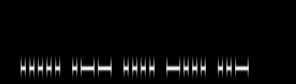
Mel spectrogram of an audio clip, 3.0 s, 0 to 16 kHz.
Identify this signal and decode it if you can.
Morse code, heard as a keyed tone, about 28 wpm, 700 Hz. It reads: 5WHBU
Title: Five Challenging Letter-Number Combinations 28wpm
